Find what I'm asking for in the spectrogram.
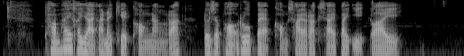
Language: Thai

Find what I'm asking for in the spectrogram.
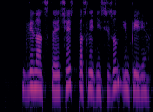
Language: Russian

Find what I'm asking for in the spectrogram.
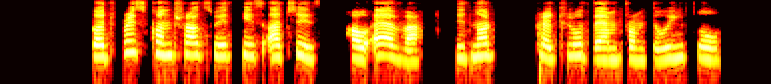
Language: English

